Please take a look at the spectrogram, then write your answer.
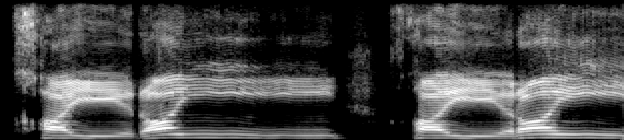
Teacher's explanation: এখানে ইদগামে বা গুন্না, তানবিনের পরে ইয়া এসেছে, ইয়া মিম নুনের চারটি যে কোনো একটা আসলে গুন্না সহকারে মিলিয়ে পড়তে হবে।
